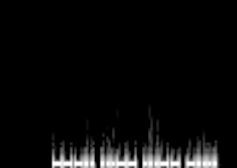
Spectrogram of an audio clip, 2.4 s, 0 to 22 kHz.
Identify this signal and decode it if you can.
Morse code, heard as a keyed tone, about 44 wpm, 700 Hz. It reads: 8336
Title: Common Cut Numbers - 4-Digit 45wpm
